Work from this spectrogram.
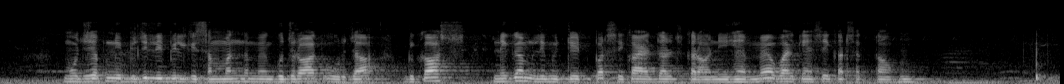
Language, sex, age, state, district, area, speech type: Hindi, male, 18-30, Madhya Pradesh, Seoni, urban, read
